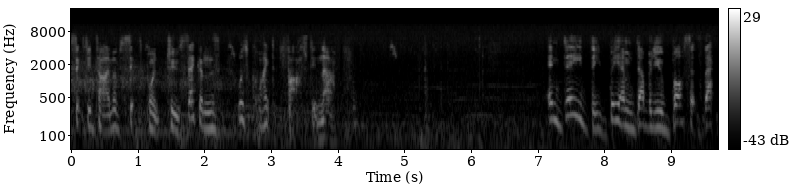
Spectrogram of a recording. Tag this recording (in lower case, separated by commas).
car, speech, car passing by, vehicle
